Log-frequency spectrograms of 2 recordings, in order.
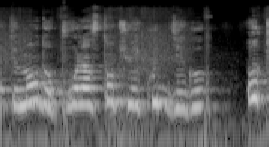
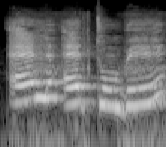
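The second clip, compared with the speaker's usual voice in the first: calling out; 7 dB louder than usual. Acted. Pupil calls out dictation words.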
